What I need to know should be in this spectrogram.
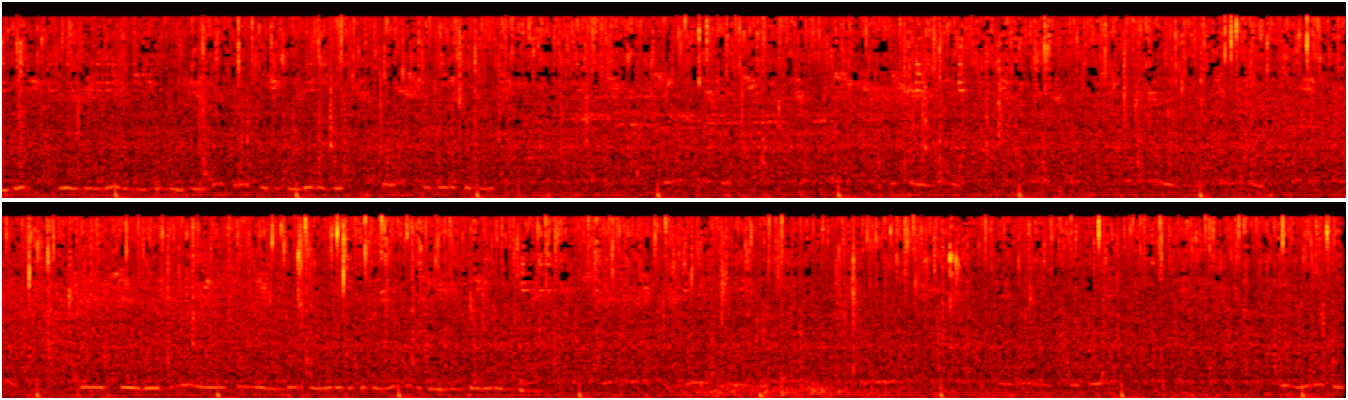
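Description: Music plays from a record player.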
